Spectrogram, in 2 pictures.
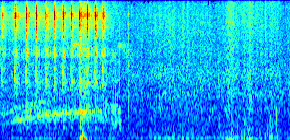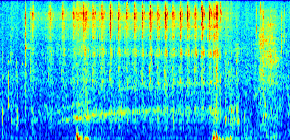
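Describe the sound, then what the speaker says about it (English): A sewing machine stitching quilt block segments for a nine patch block, running in two steady bursts of rapid, even needle clatter with quiet pauses and small clunks between them. "I'm going to sew until I get near the pin"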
